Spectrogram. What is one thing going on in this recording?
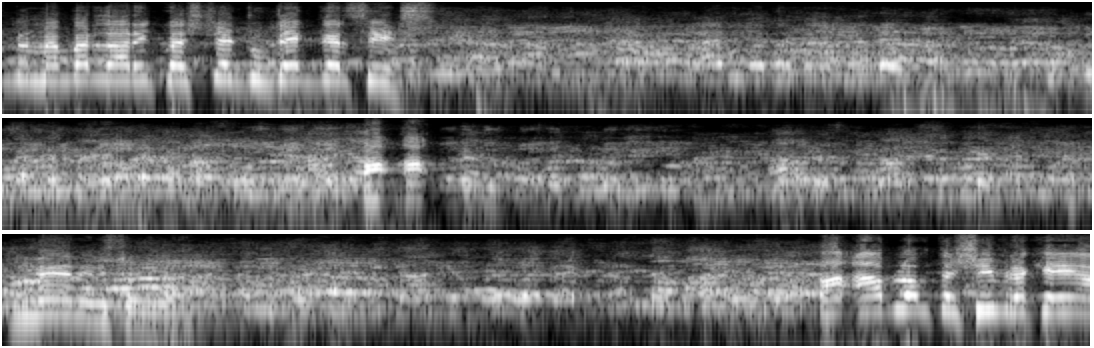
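A middle-aged man speaks calmly through a microphone in a large echoing hall.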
